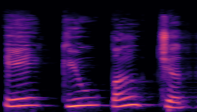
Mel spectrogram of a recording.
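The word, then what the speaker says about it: acupuncture: इसे पढ़ेंगे ए सी यू ए क्यू। पी यू एन सी पंख। टी यू आर ई चर। तो पूरी meaning एक्यूपंक्चर एक्यूपंक्चर एक्यूपंक्चर एक्यूपंक्चर का मतलब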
